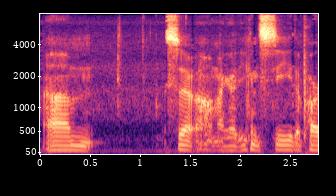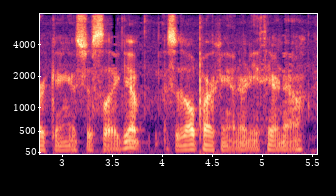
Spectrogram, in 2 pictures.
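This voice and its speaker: A man quietly thinking aloud in a gravelly low register, rambling with many restarts and fillers. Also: level tone, normal speed, slight background noise. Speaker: channel host. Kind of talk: casual rambling commentary.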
